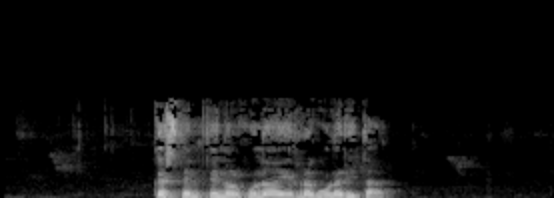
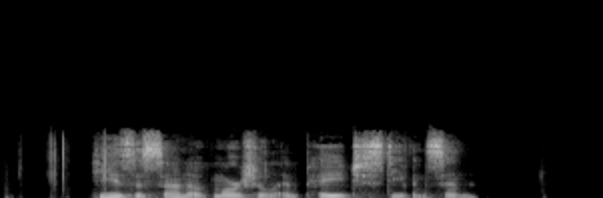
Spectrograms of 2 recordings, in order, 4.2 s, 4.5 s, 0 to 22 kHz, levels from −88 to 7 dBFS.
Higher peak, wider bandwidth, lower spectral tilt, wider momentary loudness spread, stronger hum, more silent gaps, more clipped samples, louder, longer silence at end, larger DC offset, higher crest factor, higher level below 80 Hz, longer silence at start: about the same, -10 dBFS vs -12 dBFS; first, 11.5 kHz vs 8 kHz; about the same, -3.5 dB/octave vs -2.5 dB/octave; second, 9 LU vs 19 LU; neither; neither; neither; first, -23 LUFS vs -28 LUFS; first, 1.3 s vs 0.95 s; neither; about the same, 16 dB vs 20 dB; second, -76 dBFS vs -70 dBFS; first, 1.15 s vs 0.7 s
